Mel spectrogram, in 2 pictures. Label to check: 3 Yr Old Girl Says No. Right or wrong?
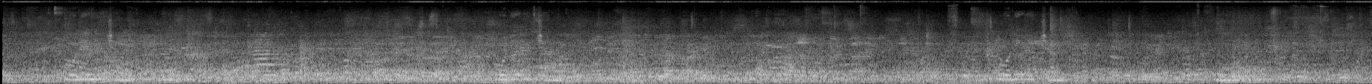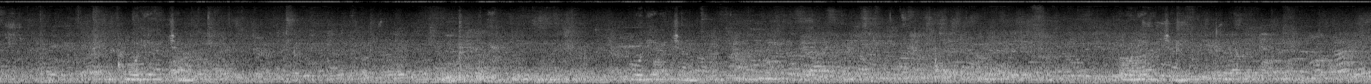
Wrong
